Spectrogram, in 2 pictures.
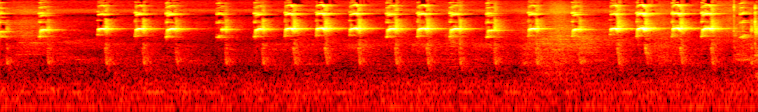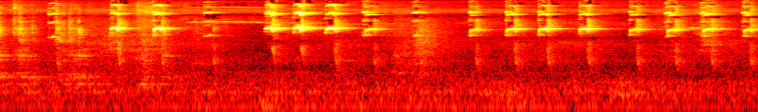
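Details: Squirrel chatter used for communicating: a long, fairly regular stream of bright clicking squeaks, roughly two per second, with a short irregular break midway filled by faint rustling before the sharp chirping resumes.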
